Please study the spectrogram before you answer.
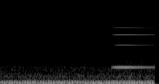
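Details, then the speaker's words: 2018 Honda CR-V after new spark plugs for P0303 cylinder 3 misfire: low, even idle with no shake or stumble and a dash chime; misfire shaking gone though warning icons remained before battery and corroded ground contacts were addressed. "Okay, so all the icons are still on there. They didn't go away. It's not shaky anymore, but everything else is still there."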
